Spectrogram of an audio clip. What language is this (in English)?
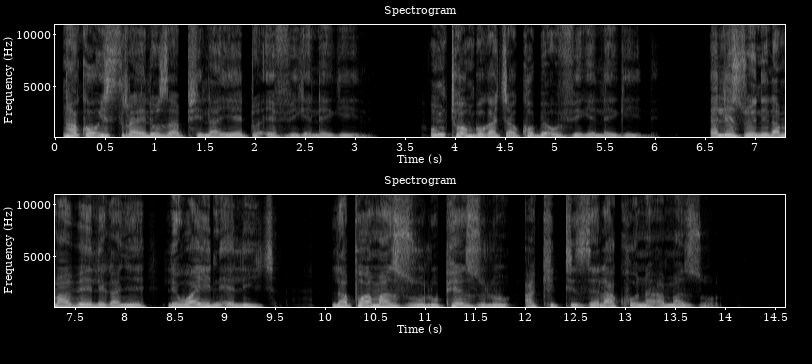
North Ndebele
